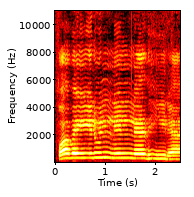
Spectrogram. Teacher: നമ്മുടെ മേലെ മുൻപല്ലിൻ്റെ അറ്റം താഴെ ചുണ്ടിൻ്റെ ഉൾവശത്ത്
